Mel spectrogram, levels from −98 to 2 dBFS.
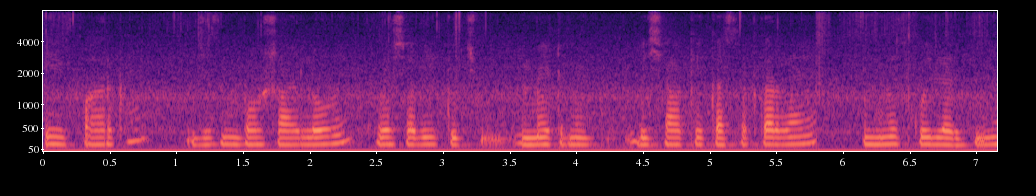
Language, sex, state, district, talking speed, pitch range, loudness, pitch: Hindi, male, Bihar, Bhagalpur, 190 wpm, 145-155 Hz, -29 LUFS, 150 Hz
